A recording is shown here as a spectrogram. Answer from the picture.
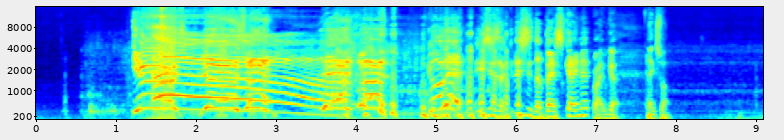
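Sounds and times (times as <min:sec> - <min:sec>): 
toilet flushing: 0:00.5 - 0:09.0
person shouting excitedly: 0:01.2 - 0:05.5
laughter: 0:02.1 - 0:06.4
speech: 0:04.8 - 0:08.1.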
